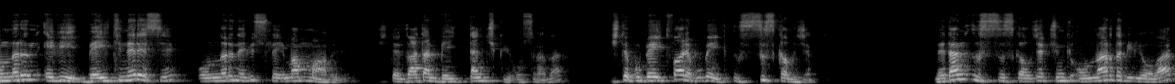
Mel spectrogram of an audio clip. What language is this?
Turkish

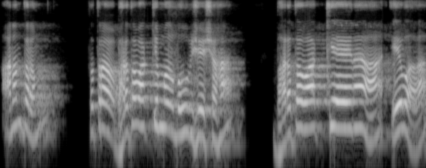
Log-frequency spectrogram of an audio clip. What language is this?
Sanskrit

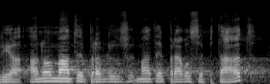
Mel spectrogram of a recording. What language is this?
Czech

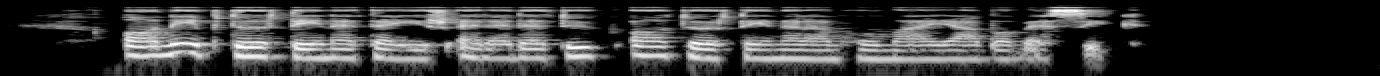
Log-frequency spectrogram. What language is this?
Hungarian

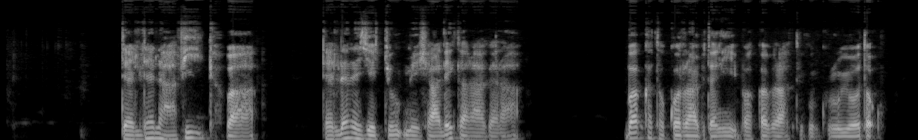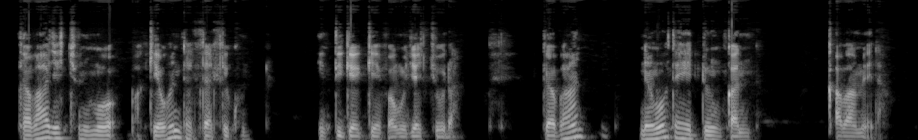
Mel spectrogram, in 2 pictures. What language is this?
Oromo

